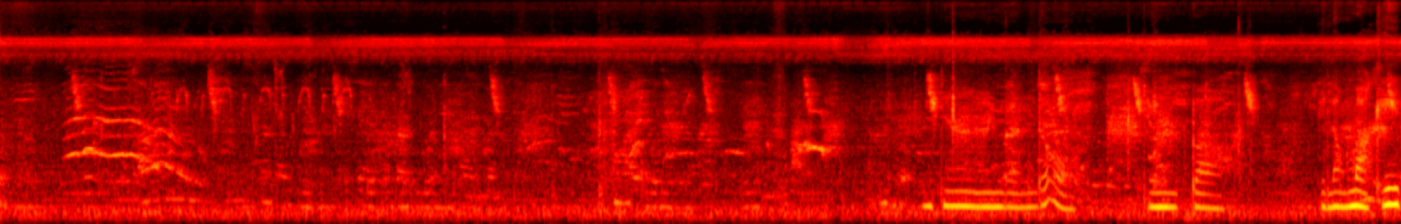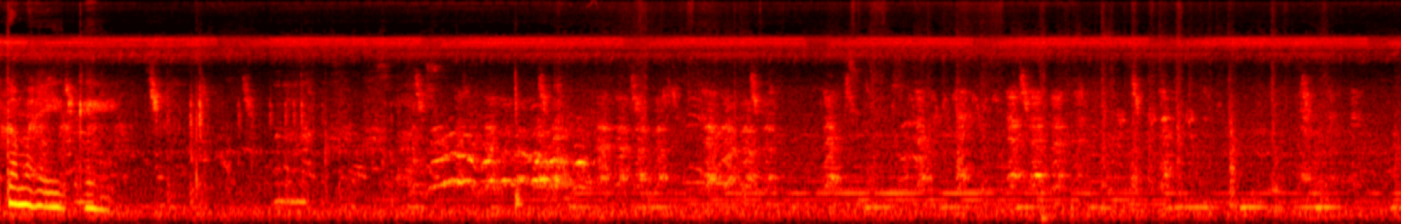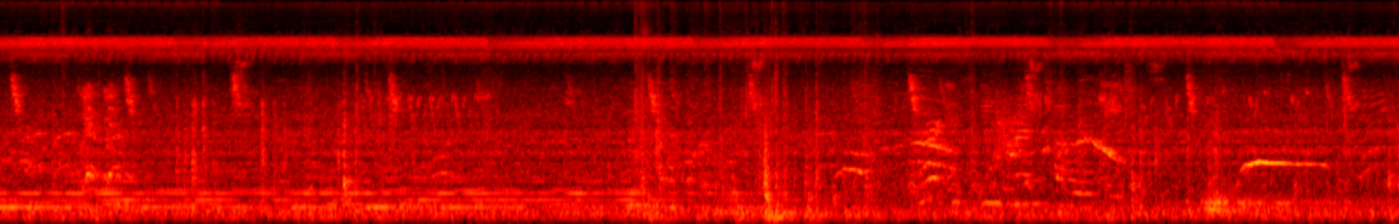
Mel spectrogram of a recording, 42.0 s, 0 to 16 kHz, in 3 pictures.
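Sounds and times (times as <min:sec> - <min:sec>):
bird calls: 0:00.0 - 0:42.0
rooster crowing: 0:28.0 - 0:29.5.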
